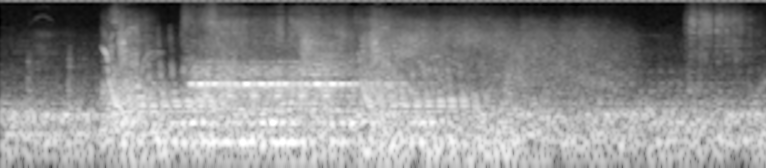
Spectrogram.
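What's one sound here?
A shimmering electronic tone swells and slowly fades.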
